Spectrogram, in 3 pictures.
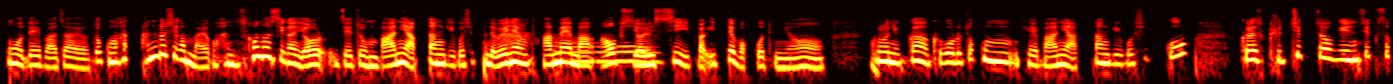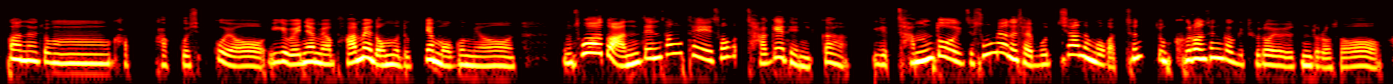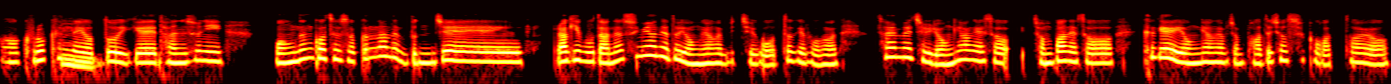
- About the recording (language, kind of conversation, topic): Korean, advice, 해로운 습관을 더 건강한 행동으로 어떻게 대체할 수 있을까요?
- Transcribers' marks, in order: gasp; tapping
